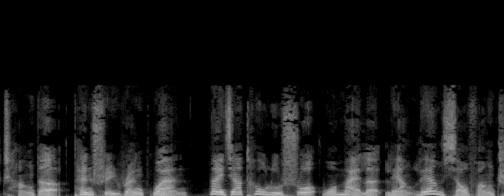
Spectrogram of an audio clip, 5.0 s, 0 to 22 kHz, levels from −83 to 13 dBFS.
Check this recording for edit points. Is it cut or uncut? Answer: uncut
